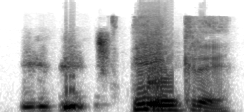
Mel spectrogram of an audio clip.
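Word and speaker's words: فكر: জের আছে, পাতলা হবে। ফিকরে, রটা 3 ভাগের 1 ভাগ উচ্চারণ হবে, ফিকরে।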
